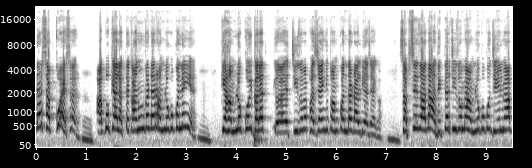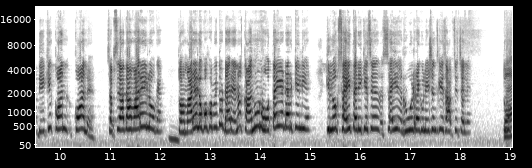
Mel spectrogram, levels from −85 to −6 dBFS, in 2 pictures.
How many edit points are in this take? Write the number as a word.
zero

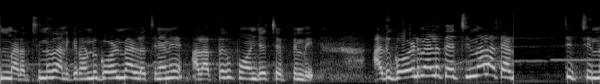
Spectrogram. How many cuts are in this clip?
zero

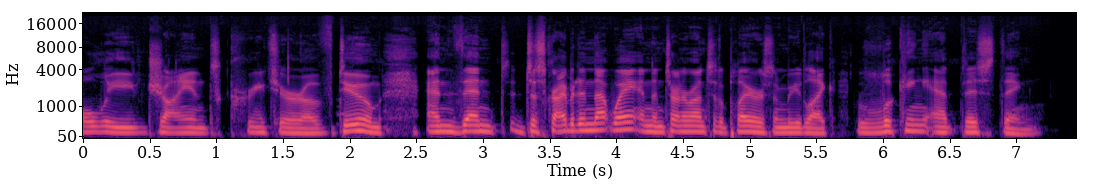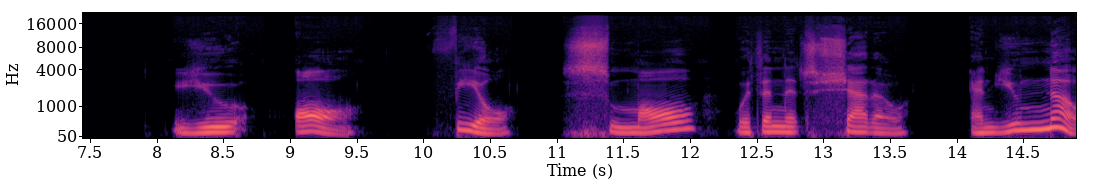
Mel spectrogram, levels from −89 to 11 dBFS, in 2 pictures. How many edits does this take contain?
two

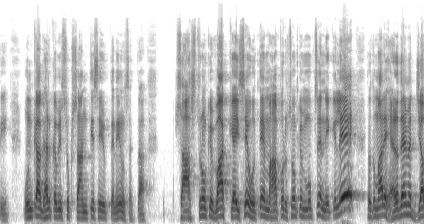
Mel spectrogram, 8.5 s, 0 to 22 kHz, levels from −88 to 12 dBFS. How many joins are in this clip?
one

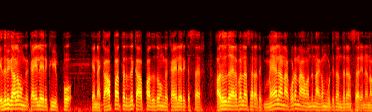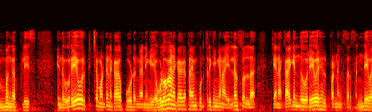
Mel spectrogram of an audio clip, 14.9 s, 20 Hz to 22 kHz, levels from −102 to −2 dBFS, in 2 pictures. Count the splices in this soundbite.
two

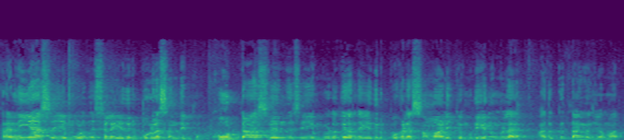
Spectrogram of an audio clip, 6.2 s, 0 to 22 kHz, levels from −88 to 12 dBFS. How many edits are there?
one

